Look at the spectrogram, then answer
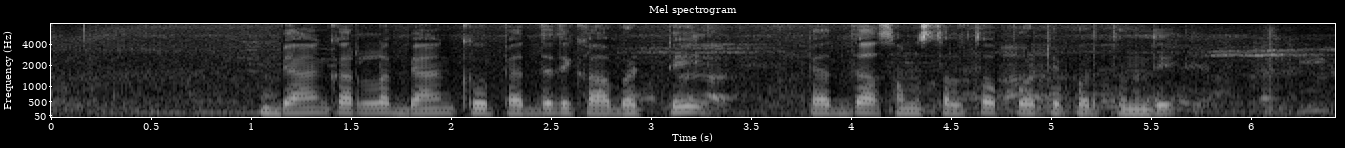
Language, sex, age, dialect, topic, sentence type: Telugu, male, 18-24, Southern, banking, statement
